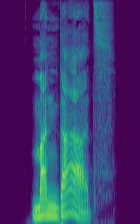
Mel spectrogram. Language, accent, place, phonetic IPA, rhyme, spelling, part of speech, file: German, Germany, Berlin, [manˈdaːt͡s], -aːt͡s, Mandats, noun, De-Mandats.ogg
- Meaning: genitive singular of Mandat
